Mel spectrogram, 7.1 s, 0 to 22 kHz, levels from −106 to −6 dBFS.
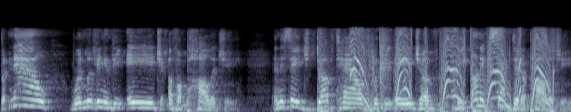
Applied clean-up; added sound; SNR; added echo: none; Scratching (performance technique); 3 dB; reverberation time 0.4 s.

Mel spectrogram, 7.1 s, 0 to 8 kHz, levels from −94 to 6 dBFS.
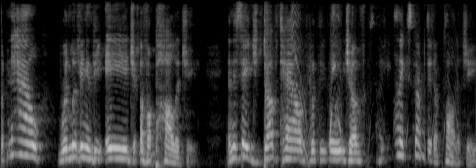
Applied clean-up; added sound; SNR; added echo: neural mask model DeepFilterNet 3.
